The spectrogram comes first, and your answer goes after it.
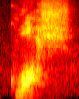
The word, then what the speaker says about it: gouache: all right well that's quite interesting isn't it pronounced gouache oh have you ever worked with gouache no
